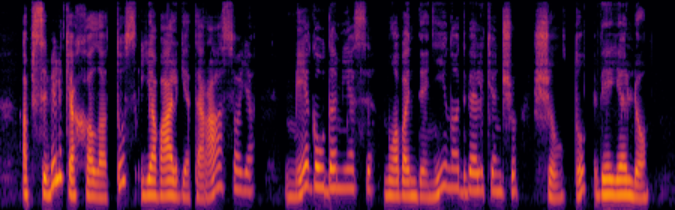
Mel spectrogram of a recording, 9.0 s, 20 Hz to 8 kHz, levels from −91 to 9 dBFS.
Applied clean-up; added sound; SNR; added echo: none; none; none; none.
